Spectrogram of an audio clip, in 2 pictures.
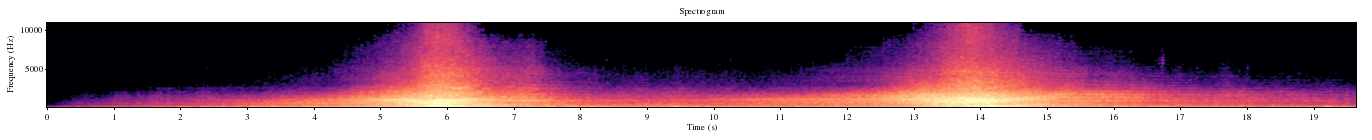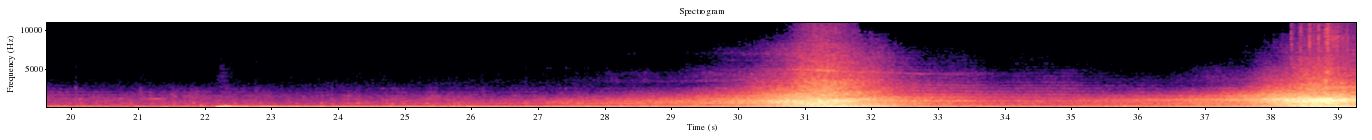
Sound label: traffic pass quiet day light construction in distance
